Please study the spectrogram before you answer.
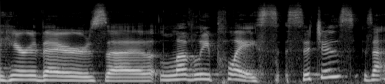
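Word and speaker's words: Sitges: Well, I hear there's a lovely place, Sitches.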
